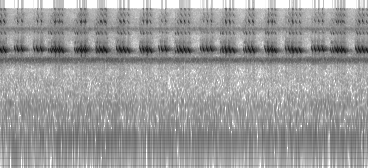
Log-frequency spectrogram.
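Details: Sharp, high cricket chirps, each made of a few fast pulses, repeat about twice a second in an even rhythm against a continuous high, whining drone.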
